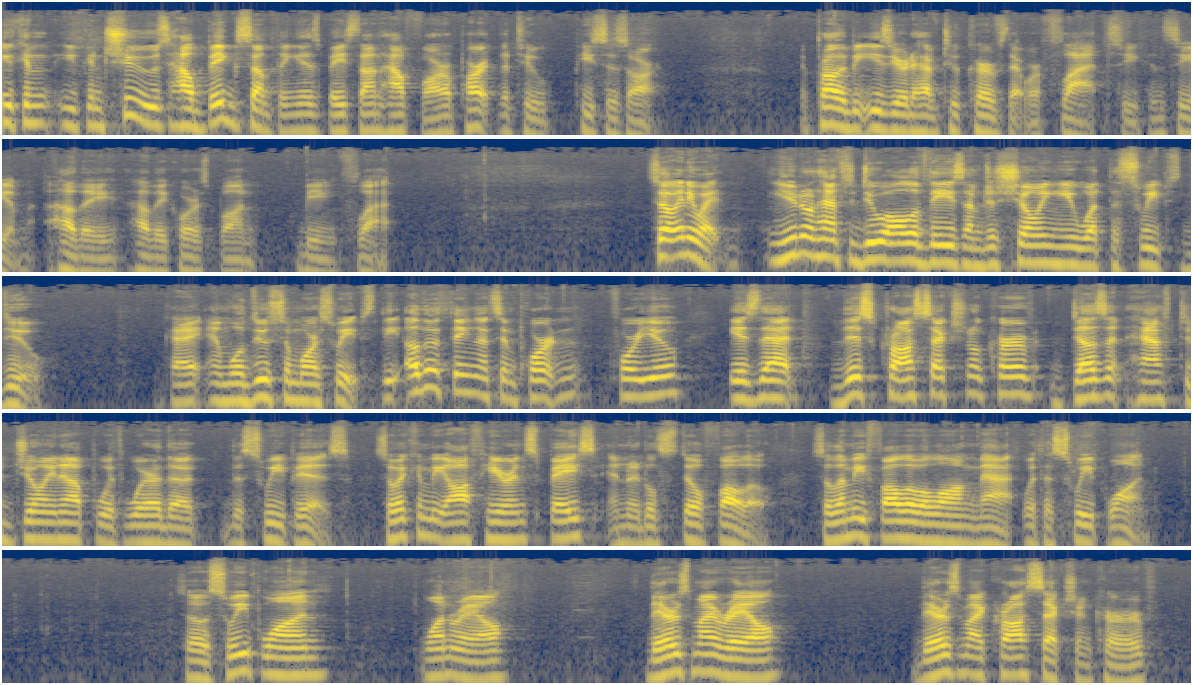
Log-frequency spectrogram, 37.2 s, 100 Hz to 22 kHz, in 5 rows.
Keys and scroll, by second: 10.3 Delete, 31.3 BackSpace, 32.5 Return.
